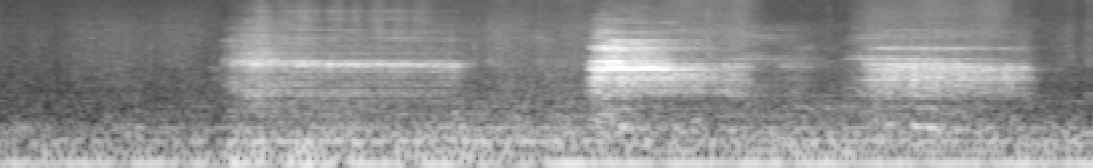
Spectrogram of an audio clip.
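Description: A person breathing out audibly three times in a slow rhythm, each breath lasting one to two seconds, the middle one loudest: breathing rhythm made audible so that it can be picked up and echoed back.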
